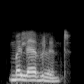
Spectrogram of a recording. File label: "malevolent", Indian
